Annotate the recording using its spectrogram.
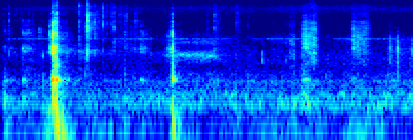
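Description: A few short, light knocks and clicks from handling around a removed engine cylinder head, the loudest about half a second in.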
